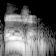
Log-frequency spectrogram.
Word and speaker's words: AZN: AZN should be pronounced Asian, but I pronounce it, I do fake AZN because I'm just like, is he using it like a slur?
